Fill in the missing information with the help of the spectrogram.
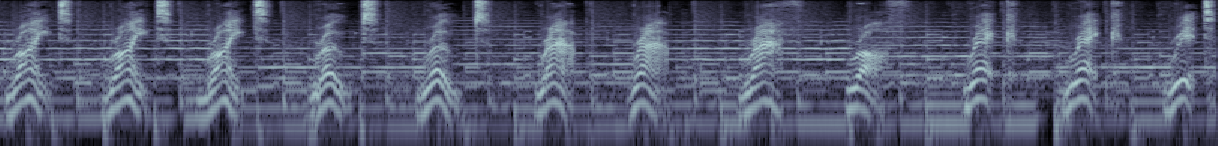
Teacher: Alors quand elle est au début d'un mot ou dans un groupe de consonnes, la lettre R, en anglais britannique, se prononce comme s'il y avait une lettre W invisible placée juste avant la lettre R ou derrière elle. C'est donc comme si vous prononciez la combinaison des lettres WR. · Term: la lettre R british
